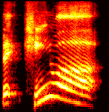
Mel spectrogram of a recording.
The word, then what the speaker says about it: quinoa: So big quinoa. I mean, I've been on a quinoa kick. Is that how you pronounce it? – Yeah. – Quinoa, that's how quinoa. I pronounce it.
